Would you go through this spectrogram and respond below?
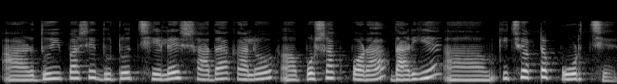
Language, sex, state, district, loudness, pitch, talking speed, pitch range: Bengali, female, West Bengal, Jhargram, -20 LUFS, 250 Hz, 145 wpm, 225-285 Hz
